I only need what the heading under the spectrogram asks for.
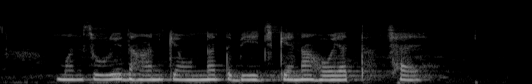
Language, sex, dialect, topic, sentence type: Maithili, female, Bajjika, agriculture, question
